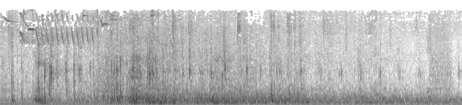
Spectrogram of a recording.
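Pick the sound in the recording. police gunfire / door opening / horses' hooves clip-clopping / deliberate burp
horses' hooves clip-clopping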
